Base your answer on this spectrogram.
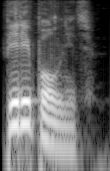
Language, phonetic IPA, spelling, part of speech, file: Russian, [pʲɪrʲɪˈpoɫnʲɪtʲ], переполнить, verb, Ru-переполнить.ogg
- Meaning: 1. to overfill, to overcrowd 2. to fill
